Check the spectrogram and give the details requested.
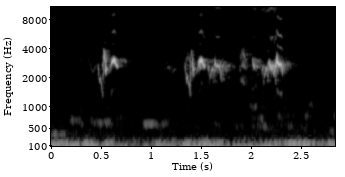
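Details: Sooty-headed bulbul, lively dense song used as a lure for wild birds: three short bubbly, slurred phrases about a second apart, over a low rumbling hum.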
